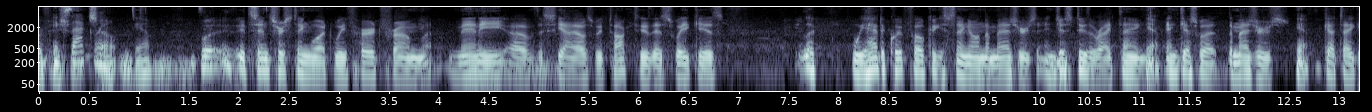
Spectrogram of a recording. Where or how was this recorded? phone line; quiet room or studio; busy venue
busy venue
